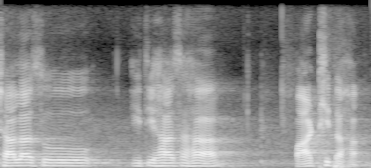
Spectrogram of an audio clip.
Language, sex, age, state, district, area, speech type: Sanskrit, male, 60+, Karnataka, Shimoga, urban, spontaneous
